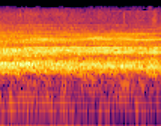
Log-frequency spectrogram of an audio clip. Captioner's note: applause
